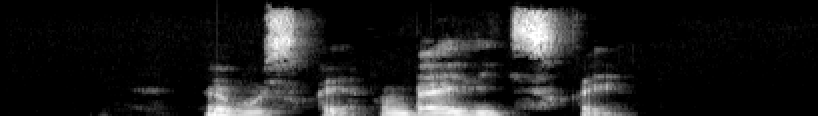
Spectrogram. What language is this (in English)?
Kabyle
